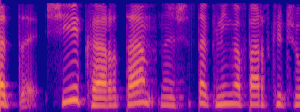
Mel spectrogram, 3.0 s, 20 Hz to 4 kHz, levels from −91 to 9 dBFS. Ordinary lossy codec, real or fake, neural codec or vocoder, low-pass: AAC, 24 kbps; fake; autoencoder, 48 kHz, 128 numbers a frame, DAC-VAE, trained on Japanese speech; 3.6 kHz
